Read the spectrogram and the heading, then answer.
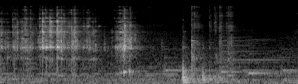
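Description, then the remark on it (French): Ice cubes clink and rattle into a mixing glass as a barman prepares a Vesper cocktail, a few bright knocks in quick succession followed by a softer settling clatter, with no talking. “Avec des glaçons.”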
